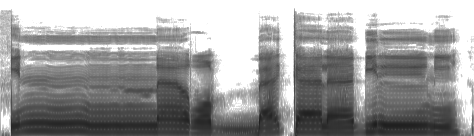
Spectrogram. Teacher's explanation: kita bacanya tanpa memantul tanpa terputus suara dari huruf lamnya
